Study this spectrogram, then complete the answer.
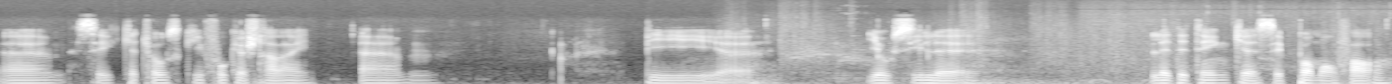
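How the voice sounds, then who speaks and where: A man with a Quebec accent, a very deep, low pitch and monotone, flat intonation, at a very slow pace with long, frequent pauses. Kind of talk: casual talk about gaming channel. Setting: mic very close to mouth.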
